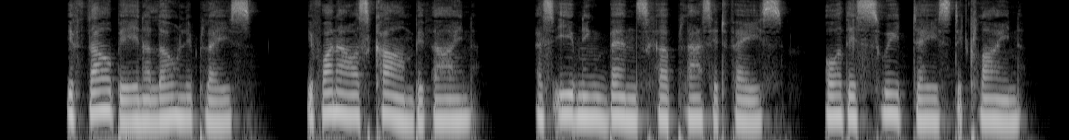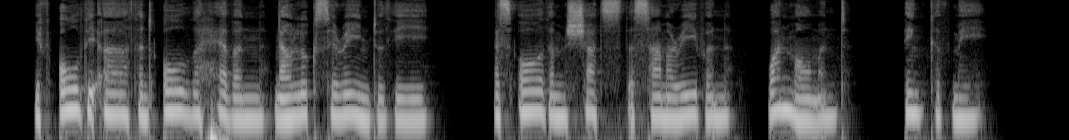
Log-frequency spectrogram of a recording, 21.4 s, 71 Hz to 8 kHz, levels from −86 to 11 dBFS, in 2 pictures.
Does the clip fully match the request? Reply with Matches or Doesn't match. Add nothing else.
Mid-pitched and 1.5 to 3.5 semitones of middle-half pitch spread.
Matches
